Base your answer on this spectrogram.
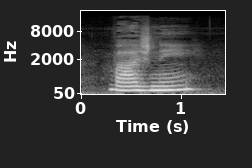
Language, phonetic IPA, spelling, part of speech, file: Czech, [ˈvaːʒniː], vážný, adjective, Cs-vážný.ogg
- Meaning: serious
